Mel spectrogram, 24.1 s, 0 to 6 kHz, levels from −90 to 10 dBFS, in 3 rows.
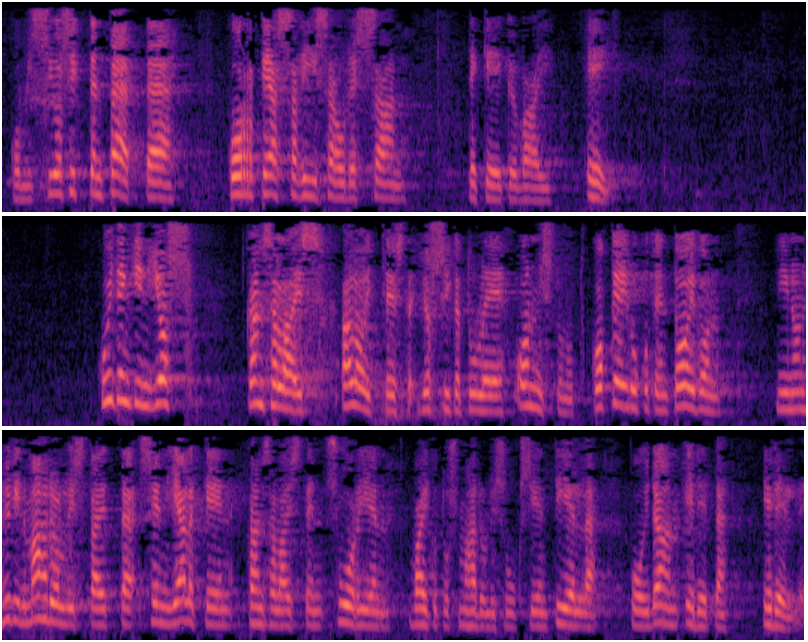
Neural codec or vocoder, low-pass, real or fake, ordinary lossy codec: vocoder, 44.1 kHz, 128 mel bands every 512 samples, BigVGAN v2; 5.4 kHz; fake; MP3, 24 kbps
